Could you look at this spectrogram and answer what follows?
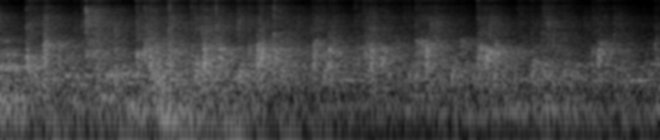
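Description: A class of students claps in a two-beat pattern, with the paired claps repeating in a loose rhythm across a few seconds from a whole room of hands, fairly loud and without talk over it.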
